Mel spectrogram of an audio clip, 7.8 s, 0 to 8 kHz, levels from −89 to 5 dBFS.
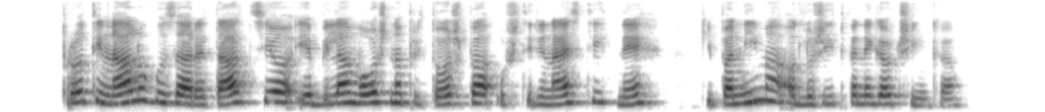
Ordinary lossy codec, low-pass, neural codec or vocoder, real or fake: none; none; none; real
